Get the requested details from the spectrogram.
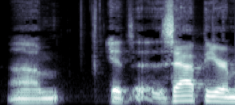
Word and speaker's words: Zapier: Zapier makes you happier.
